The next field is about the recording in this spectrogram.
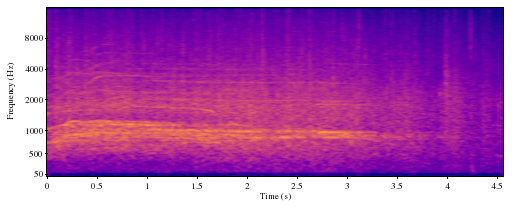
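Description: A burst of audience applause, dense and steady clapping with a faint tone of cheering, holding loud for about three seconds before tapering off.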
